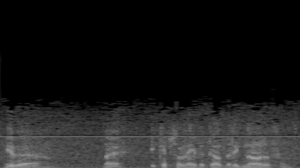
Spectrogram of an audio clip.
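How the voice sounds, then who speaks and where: Blunt protective private eye in radio drama, really deep voice, short direct lines, dull noisy tape. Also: male voice, fairly even intonation, fast talker. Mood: sober, explaining. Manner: terse, direct. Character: blunt, dry, protective male private detective. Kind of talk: Dutch radio drama acting. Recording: muffled, noisy old radio recording.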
